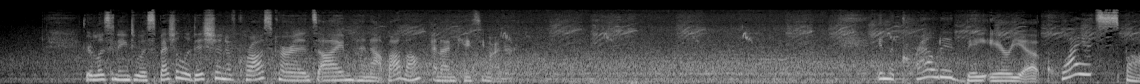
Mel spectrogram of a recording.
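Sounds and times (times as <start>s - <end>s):
hum: 0.0s - 11.3s
honeybees buzzing: 0.1s - 11.3s
speech: 0.8s - 5.3s, 8.8s - 11.3s
high chirps: 3.6s - 11.3s.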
